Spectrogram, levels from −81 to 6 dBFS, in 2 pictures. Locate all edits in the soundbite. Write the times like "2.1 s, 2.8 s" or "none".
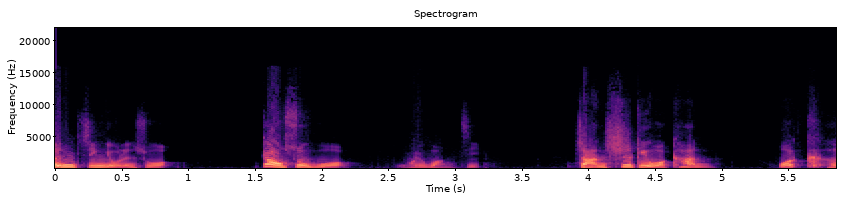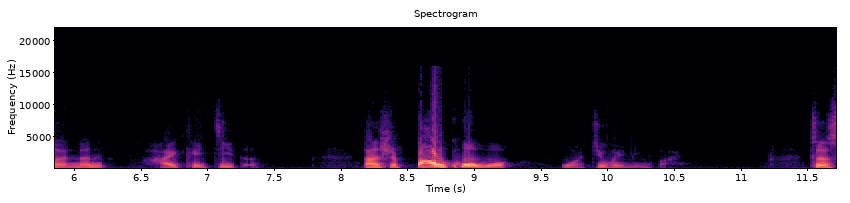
none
